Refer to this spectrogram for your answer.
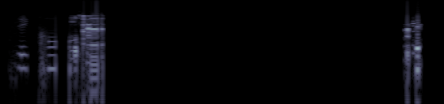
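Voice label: Police Spec Ops Tac, radio; Raleigh Police Spec Ops Tac 4; wake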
